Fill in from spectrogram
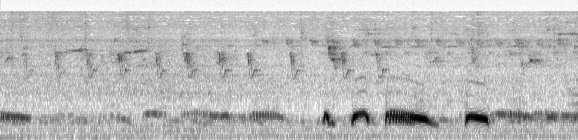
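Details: Dove filmed during bird trapping: low, quiet cooing for three seconds, then a burst of three short arched hoots and one long sliding coo, with faint high ticks above.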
